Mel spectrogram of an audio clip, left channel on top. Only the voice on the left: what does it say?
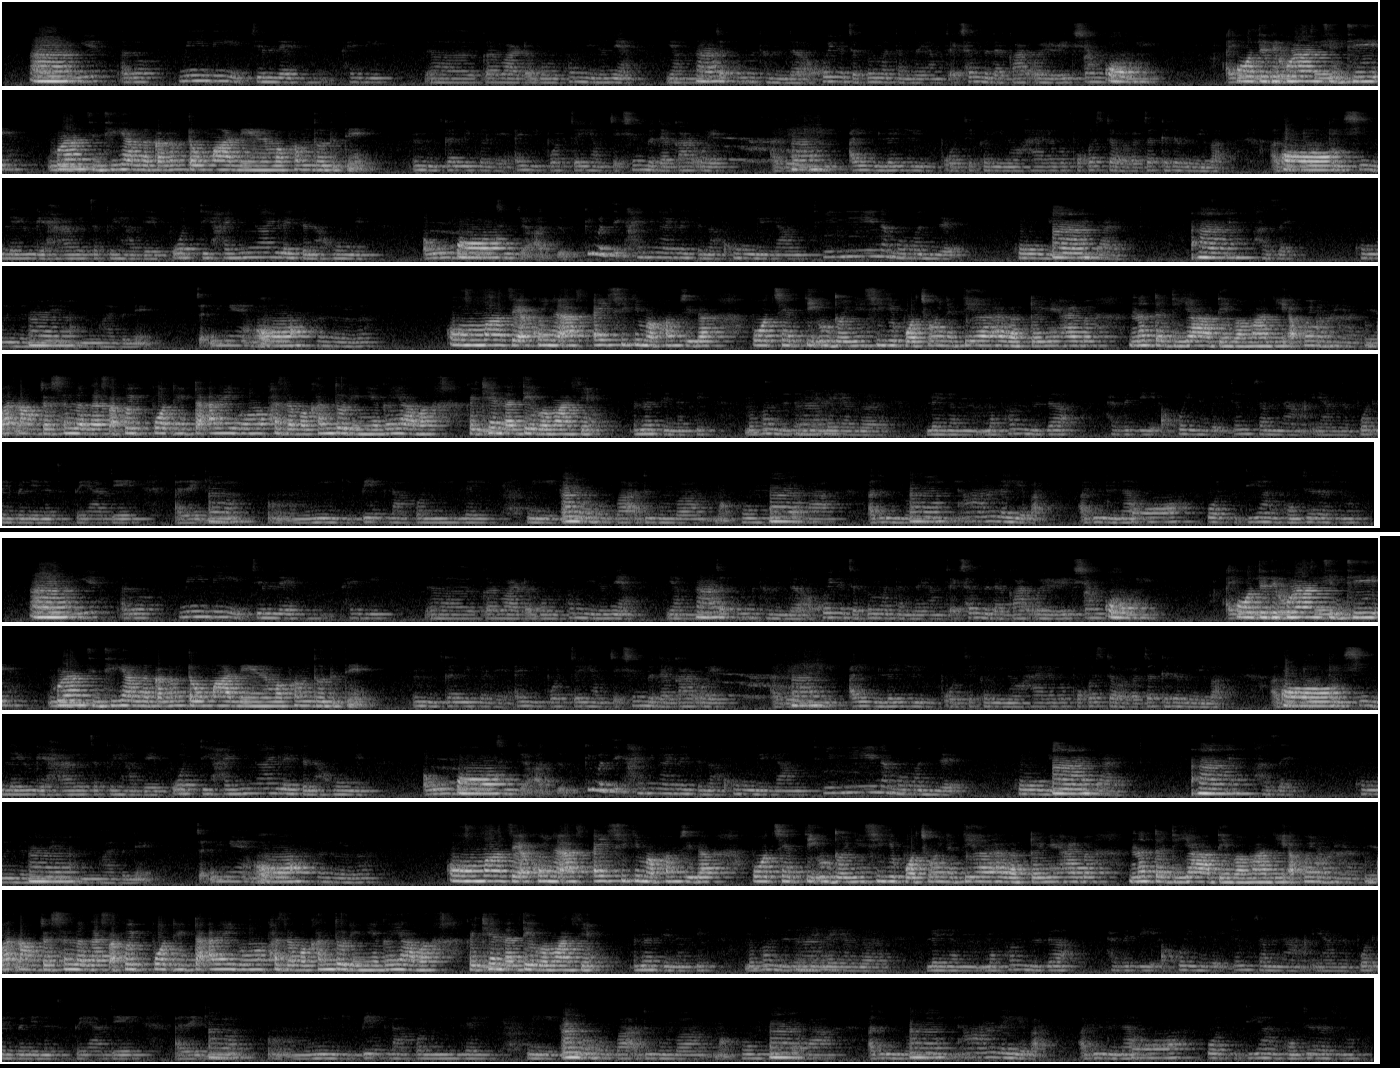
ꯌꯥꯝ ꯐꯩꯌꯦ ꯑꯗꯣ ꯃꯤꯗꯤ ꯆꯤꯜꯂꯦ ꯍꯥꯏꯗꯤ ꯀꯔꯕꯥꯔ ꯇꯧꯕ ꯃꯐꯝꯅꯤꯅꯅꯦ ꯌꯥꯝꯅ
ꯆꯠꯄ ꯃꯇꯝꯗ ꯑꯩꯈꯣꯏꯅ ꯆꯠꯄ ꯃꯇꯝꯗ ꯌꯥꯝ ꯆꯦꯛꯁꯤꯟꯕ ꯗꯔꯀꯥꯔ ꯑꯣꯏ ꯔꯤꯛꯁ ꯌꯥꯝ
ꯋꯥꯡꯉꯦ ꯑꯩꯒꯤ
ꯄꯣꯠ
ꯆꯩꯩ
ꯎꯝ
ꯎꯝ ꯀꯜꯂꯤ ꯀꯜꯂꯤ ꯑꯩꯒꯤ ꯄꯣꯠ ꯆꯩꯩ ꯌꯥꯝ ꯆꯦꯛꯁꯤꯟꯕ ꯗꯔꯀꯥꯔ ꯑꯣꯏ ꯑꯗꯒꯤ
ꯑꯩꯅ ꯂꯩꯗꯣꯔꯤꯕ ꯄꯣꯠꯁꯦ ꯀꯔꯤꯅꯣ ꯍꯥꯏꯔꯒ ꯐꯣꯀꯁ ꯇꯧꯔꯒ ꯆꯠꯀꯗꯕꯅꯦꯕ ꯑꯗꯨꯒ
ꯑꯩꯁꯤ ꯁꯤꯃ ꯂꯩꯔꯨꯒꯦ ꯍꯥꯏꯔꯒ ꯆꯠꯄ ꯌꯥꯗꯦ ꯄꯣꯠꯇꯤ ꯍꯥꯏꯅꯤꯡꯉꯥꯏ ꯂꯩꯇꯅ ꯍꯣꯡꯉꯦ ꯑꯕꯄꯣ
ꯑꯗꯨꯛꯀꯤ ꯃꯇꯤꯛ ꯍꯥꯏꯅꯤꯡꯉꯥꯏ ꯂꯩꯇꯅ ꯍꯣꯡꯉꯦ ꯌꯥꯝ ꯊꯤꯅ ꯃꯃꯜꯁꯦ ꯍꯣꯡꯉꯦ
ꯍꯥꯏꯇꯥꯔꯦ
ꯌꯥꯝ ꯐꯖꯩ ꯈꯣꯡꯃꯟꯗꯅꯅꯦ
ꯌꯥꯝ ꯅꯨꯡꯉꯥꯏꯕꯅꯦ ꯆꯠꯅꯤꯡꯉꯦ ꯑꯃꯨꯛꯀ
ꯈꯜꯂꯨꯔꯒ
ꯑꯥ ꯌꯥꯗꯦ
ꯌꯥꯗꯦ
ꯎꯝ
ꯅꯠꯇꯦ ꯅꯠꯇꯦ ꯃꯐꯝꯗꯨꯗꯅꯦ
ꯂꯩꯔꯝꯕ ꯂꯩꯔꯝ ꯃꯐꯝꯗꯨꯗ ꯍꯥꯏꯕꯗꯤ ꯑꯩꯈꯣꯏꯅꯒ ꯏꯆꯝ ꯆꯝꯅ ꯌꯥꯝꯅ ꯄꯣꯠ ꯂꯩꯕꯅꯦꯅ ꯆꯠꯄ ꯌꯥꯗꯦ ꯑꯗꯒꯤ
ꯃꯤꯒꯤ ꯕꯦꯛ ꯂꯥꯛꯄ ꯃꯤ ꯂꯩ ꯃꯤꯒꯤ ꯀꯩꯅꯣ
ꯇꯧꯕ ꯑꯗꯨꯒꯨꯝꯕ ꯃꯈꯣꯡ ꯍꯨꯛ
ꯗꯥꯇꯥ ꯑꯗꯨꯒꯨꯝꯕ
ꯃꯤ ꯃꯌꯥꯝ ꯂꯩꯌꯦꯕ ꯑꯗꯨꯗꯨꯅ
ꯄꯣꯠꯄꯨꯗꯤ ꯌꯥꯝ ꯍꯣꯡꯖꯔꯁꯨ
